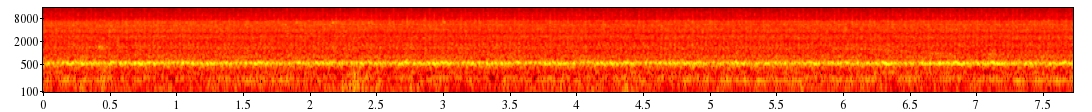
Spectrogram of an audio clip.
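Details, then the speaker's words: Engine idling smoothly with a steady, piercing squeal from the accessory belt slipping on its pulleys; rubbing a bit of candle wax on the belt fixed the noise. "Um barulhinho chato na correia de acessórios dessa corre. Eh, vou ver se um pedacinho de vela resolve."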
